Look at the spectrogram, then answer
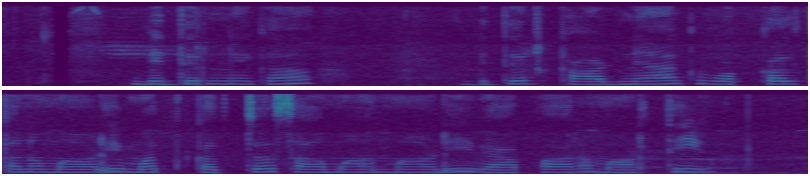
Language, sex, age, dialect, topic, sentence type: Kannada, female, 18-24, Northeastern, agriculture, statement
